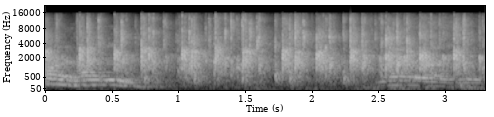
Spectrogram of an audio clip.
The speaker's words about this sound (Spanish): Da un aplauso al Señor, aleluya.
